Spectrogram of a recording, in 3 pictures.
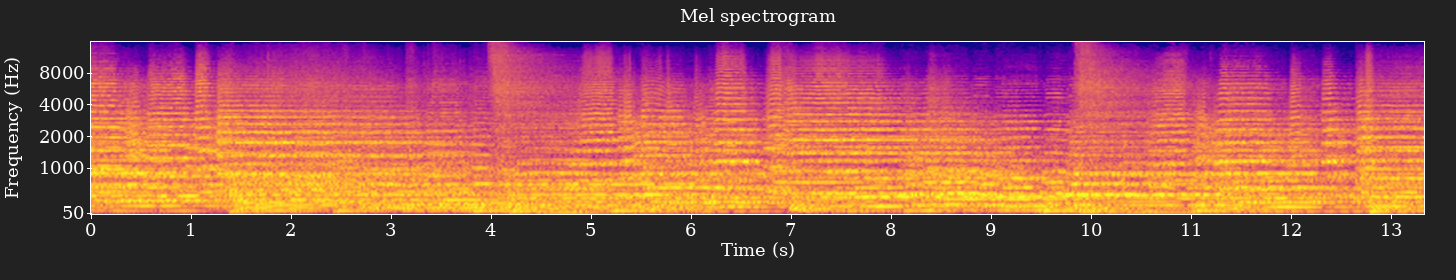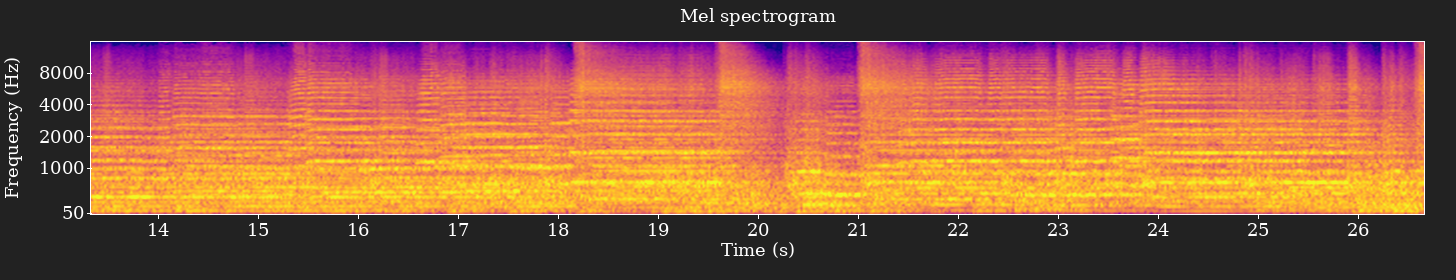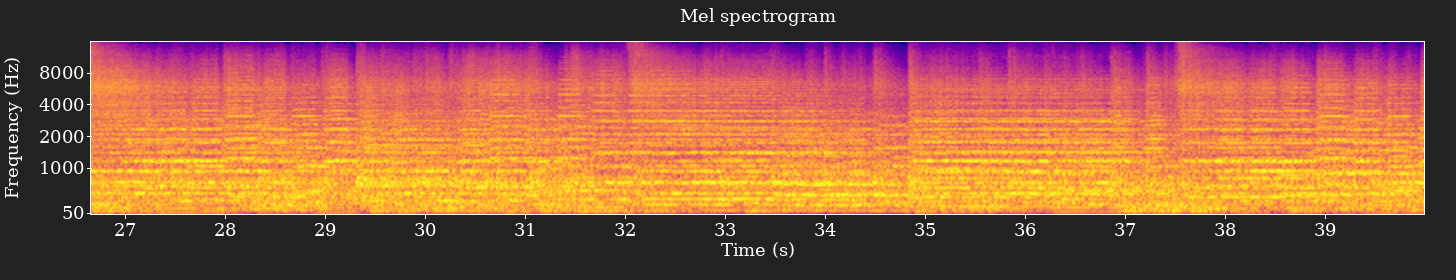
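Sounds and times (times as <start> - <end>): brass chords: 0.0 - 39.9
marching band playing: 0.0 - 39.9
percussion hits: 12.6 - 39.9.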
